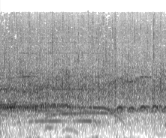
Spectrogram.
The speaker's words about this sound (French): on peut quand même applaudir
